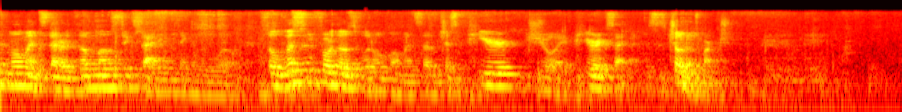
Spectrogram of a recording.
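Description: A concert band plays loudly in a large hall, ending on a final chord that dies away.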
